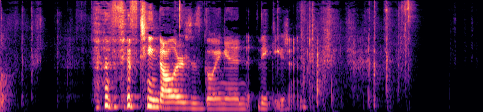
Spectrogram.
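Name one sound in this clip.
A plastic pouch crinkles.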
